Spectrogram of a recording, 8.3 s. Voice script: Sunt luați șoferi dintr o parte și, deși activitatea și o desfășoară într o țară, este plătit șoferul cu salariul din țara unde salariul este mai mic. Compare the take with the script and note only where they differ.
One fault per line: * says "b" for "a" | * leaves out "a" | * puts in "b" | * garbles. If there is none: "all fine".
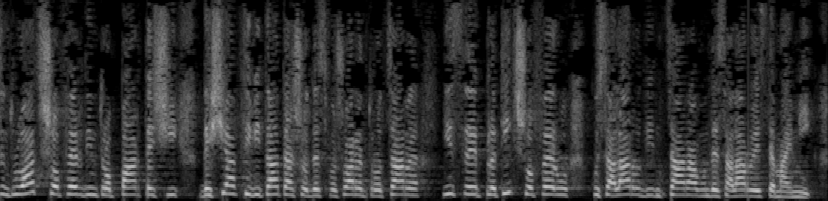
all fine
